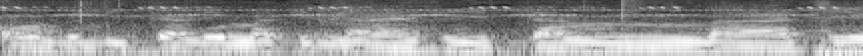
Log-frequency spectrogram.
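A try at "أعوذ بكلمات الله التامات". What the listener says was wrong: Enggak. Tammati. Ulang. A'udzu bikalimatillahi, ta'nya panjang. Tammati.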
